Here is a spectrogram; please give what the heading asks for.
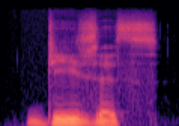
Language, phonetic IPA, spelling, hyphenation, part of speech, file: German, [ˈdiːzəs], dieses, die‧ses, pronoun, De-dieses.ogg
- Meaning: inflection of dieser: 1. nominative/accusative neuter singular 2. genitive masculine/neuter singular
